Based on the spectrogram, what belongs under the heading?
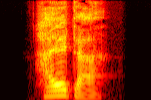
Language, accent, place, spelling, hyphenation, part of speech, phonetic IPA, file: German, Germany, Berlin, Halter, Hal‧ter, noun, [ˈhaltɐ], De-Halter.ogg
- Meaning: agent noun of halten: 1. holder, owner 2. holder, mount, retainer, bracket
